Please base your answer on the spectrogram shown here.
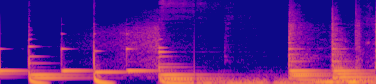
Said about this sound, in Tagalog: Kapag may tumatawag sa cellphone mo, yan na yung phone ringtone mo.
